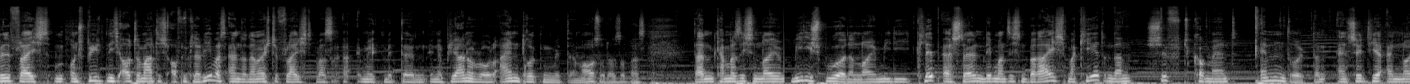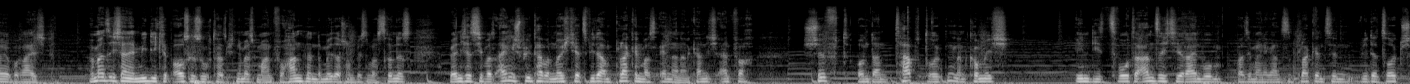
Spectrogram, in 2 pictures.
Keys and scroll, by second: 12.1 shift+super+m, 23.1 shift+Tab.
